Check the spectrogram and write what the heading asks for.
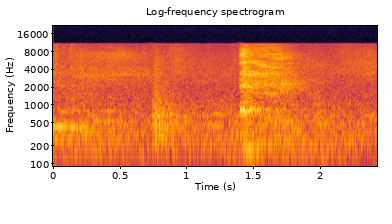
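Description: A person coughing twice in quick succession, the second cough louder.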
